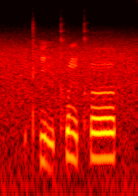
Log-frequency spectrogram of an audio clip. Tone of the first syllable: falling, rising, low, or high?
low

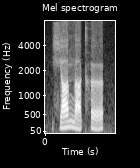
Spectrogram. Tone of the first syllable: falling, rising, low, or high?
rising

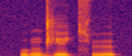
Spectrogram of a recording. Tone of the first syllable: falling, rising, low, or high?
rising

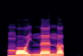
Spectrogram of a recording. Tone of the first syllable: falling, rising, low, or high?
low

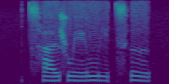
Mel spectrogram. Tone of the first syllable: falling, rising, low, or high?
rising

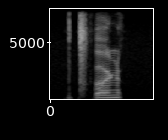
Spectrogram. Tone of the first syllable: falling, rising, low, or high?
high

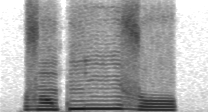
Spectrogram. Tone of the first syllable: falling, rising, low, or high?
low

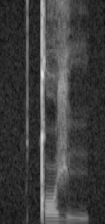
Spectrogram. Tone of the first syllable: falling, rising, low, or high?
high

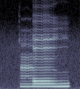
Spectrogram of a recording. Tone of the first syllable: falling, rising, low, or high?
high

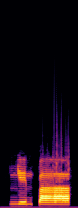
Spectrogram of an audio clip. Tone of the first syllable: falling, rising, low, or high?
high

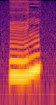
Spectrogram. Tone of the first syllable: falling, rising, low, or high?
rising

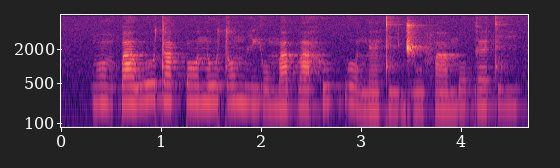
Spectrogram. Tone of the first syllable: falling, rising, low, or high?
low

